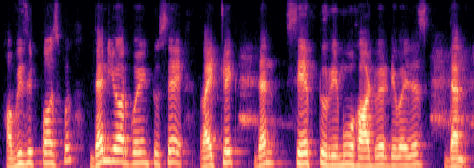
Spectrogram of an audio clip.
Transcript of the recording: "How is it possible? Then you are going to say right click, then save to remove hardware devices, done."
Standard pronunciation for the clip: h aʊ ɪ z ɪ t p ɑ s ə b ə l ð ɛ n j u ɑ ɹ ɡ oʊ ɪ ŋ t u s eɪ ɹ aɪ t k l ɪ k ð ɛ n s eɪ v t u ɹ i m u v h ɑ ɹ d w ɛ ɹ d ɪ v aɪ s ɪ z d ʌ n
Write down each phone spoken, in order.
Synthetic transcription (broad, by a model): h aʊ ɪ z ɪ t p ɑ s ə b ə l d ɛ n j u ɑ ɹ ɡ oʊ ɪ ŋ t u s eɪ ɹ aɪ t k l ɪ k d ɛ n s eɪ f t u ɹ i m u v h ɑ ɹ d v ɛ ɹ d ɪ v aɪ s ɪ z d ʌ n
